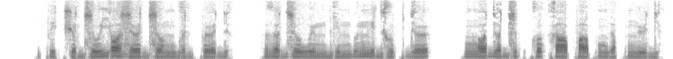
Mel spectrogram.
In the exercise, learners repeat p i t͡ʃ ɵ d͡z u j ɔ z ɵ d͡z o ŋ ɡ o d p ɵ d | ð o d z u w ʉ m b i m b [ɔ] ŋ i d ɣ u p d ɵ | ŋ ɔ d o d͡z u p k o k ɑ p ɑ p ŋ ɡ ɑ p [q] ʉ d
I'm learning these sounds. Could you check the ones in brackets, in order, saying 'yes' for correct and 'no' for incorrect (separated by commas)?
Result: no, no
